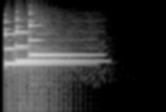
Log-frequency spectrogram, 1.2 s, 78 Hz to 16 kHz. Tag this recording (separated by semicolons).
Long; Notification; Alert; Bell; Yamaha; Low; Muffled; Percussive; Off; High; Minimal; Synthethizer; Vintage; Synth; Sound; Digital; Design; Keyboard; Short; Error; On; Reward; PSR36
